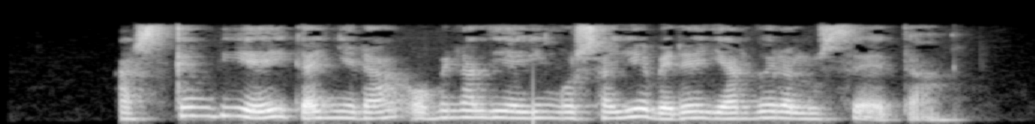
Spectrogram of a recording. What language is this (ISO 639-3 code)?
eus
